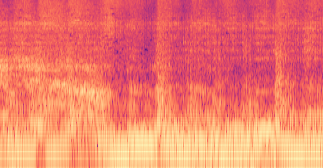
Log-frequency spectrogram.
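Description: Live heavy metal band playing loud, with distorted electric guitars, bass and a full drum kit, recorded on a phone from the audience so the sound is loud and distorted.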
